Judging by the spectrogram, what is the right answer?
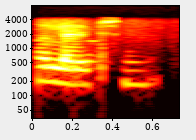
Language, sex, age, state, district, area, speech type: Bodo, female, 30-45, Assam, Kokrajhar, rural, conversation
